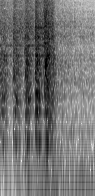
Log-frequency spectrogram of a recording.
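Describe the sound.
A truck engine starts up and pulls away, a few rhythmic bursts of cranking and revving that then settle into a fading, faint hum, with no talk.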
